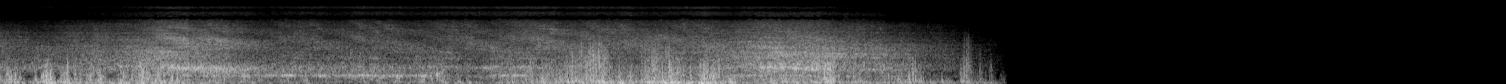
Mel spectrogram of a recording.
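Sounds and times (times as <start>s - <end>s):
diesel engine whine: 0.0s - 9.8s
train wheels rumbling on rails: 0.0s - 9.9s
wind buffeting microphone: 0.0s - 10.1s.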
